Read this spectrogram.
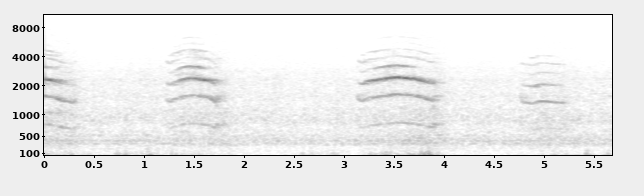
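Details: Kitten Pavi kutty, shut in a cage and crying to come out, repeats four arched harmonic meows about every one to two seconds, the third loudest, in a quiet indoor room.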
